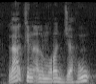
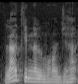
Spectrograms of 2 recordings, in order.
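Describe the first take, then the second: First: Lakin has no doubled n; the final vowel is u. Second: Lakinna has a doubled n; the final vowel is a. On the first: The word is read as the subject of the clause. "kita baca dengan dhammah" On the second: The word is read as the noun governed by lakinna. "itu juga bisa"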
